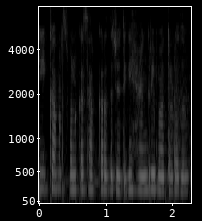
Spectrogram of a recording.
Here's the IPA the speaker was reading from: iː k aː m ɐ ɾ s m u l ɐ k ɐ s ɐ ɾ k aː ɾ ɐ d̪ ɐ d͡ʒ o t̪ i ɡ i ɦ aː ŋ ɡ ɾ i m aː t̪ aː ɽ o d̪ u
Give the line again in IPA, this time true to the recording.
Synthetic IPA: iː k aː m ɐ ɾ s m uː l ɐ k ɐ s ɐ ɾ k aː ɾ ɐ d̪ ɐ d͡ʒ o t̪ e ɡ e ɦ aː ŋ ɡ ɾ i m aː t̪ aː ɽ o d̪ u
